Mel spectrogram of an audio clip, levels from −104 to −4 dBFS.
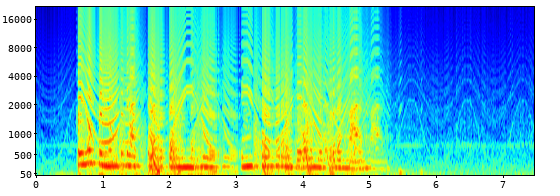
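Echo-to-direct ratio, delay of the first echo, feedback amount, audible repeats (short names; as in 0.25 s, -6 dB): -8.5 dB, 0.316 s, no steady repeat, 1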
